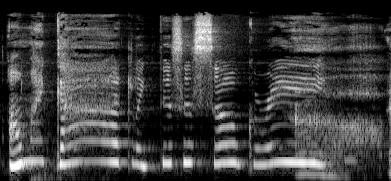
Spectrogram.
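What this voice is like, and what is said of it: Fake, overly enthusiastic voice. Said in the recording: “that's the fake voice yep. that you were just doing”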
